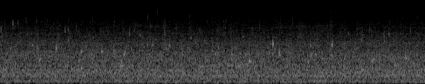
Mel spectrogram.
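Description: Steady running and splashing water in a pond, with faint scattered droplet ticks.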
